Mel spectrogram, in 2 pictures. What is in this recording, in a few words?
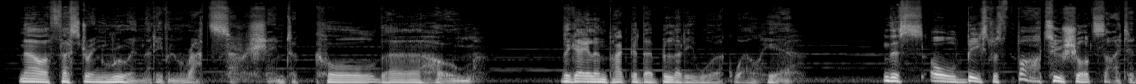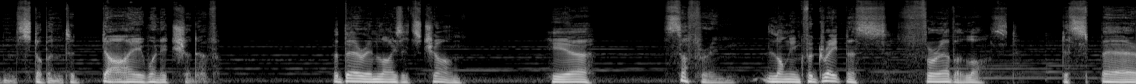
Melancholy Game Character, character voices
